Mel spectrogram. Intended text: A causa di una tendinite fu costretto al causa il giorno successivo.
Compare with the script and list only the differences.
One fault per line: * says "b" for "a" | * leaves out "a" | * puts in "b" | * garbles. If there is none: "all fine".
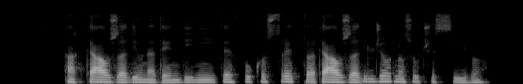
all fine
